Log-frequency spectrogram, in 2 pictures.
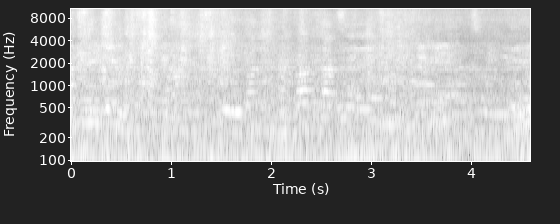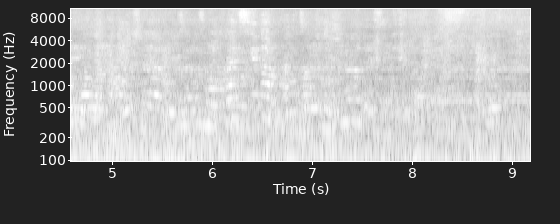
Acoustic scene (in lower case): crowded indoor space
